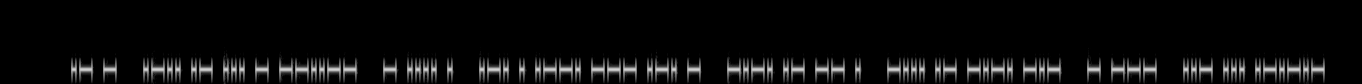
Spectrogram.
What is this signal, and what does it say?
Morse code, heard as a keyed tone, about 30 wpm, 700 Hz. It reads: AT LAST, THE REPORT CAME BACK TO US.
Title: Sentences from Top 1000 Words - Review Part 6 - 30wpm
